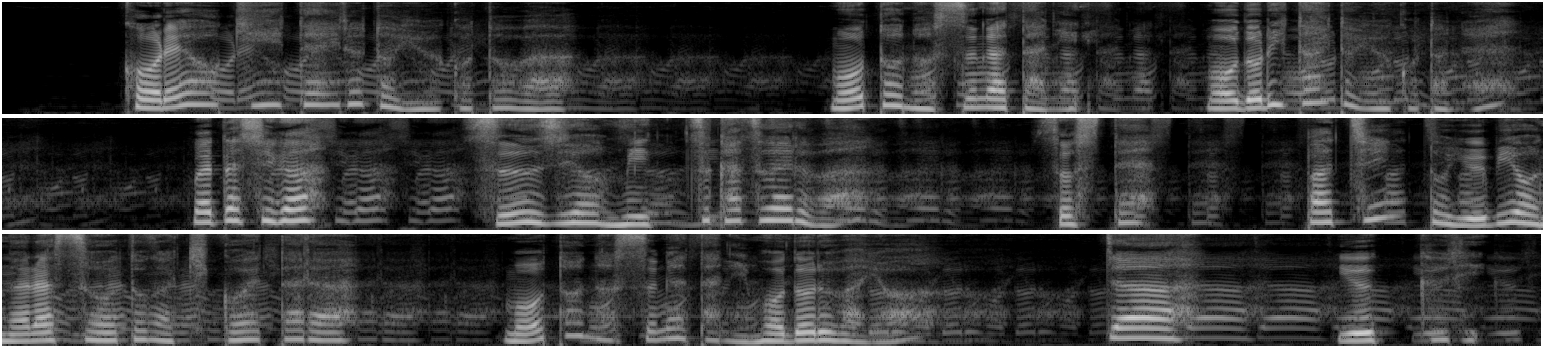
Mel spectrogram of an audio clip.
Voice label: 催眠解除, ASMR

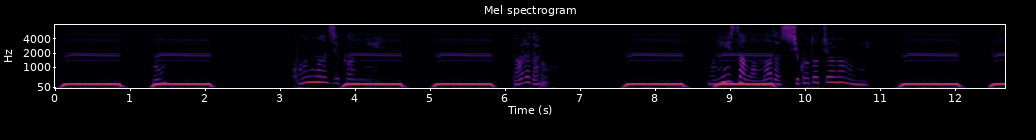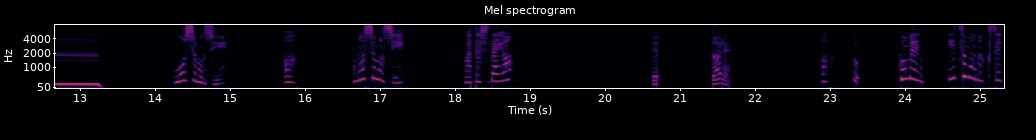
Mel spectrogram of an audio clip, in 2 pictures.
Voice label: 親戚のお姉さん, ASMR

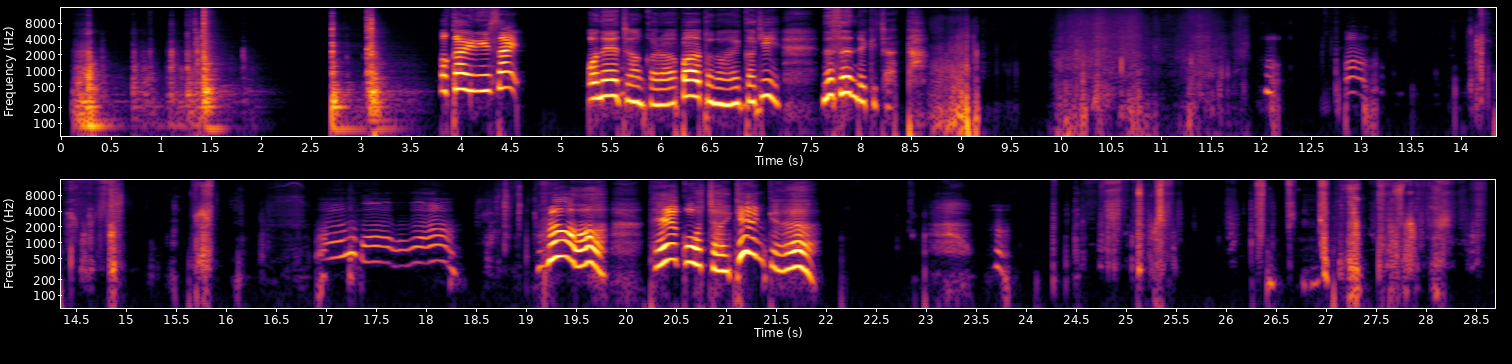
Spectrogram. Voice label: 広島弁; 玄関あけて９秒で即尺からのおねだりクパァ; 小悪魔NTR

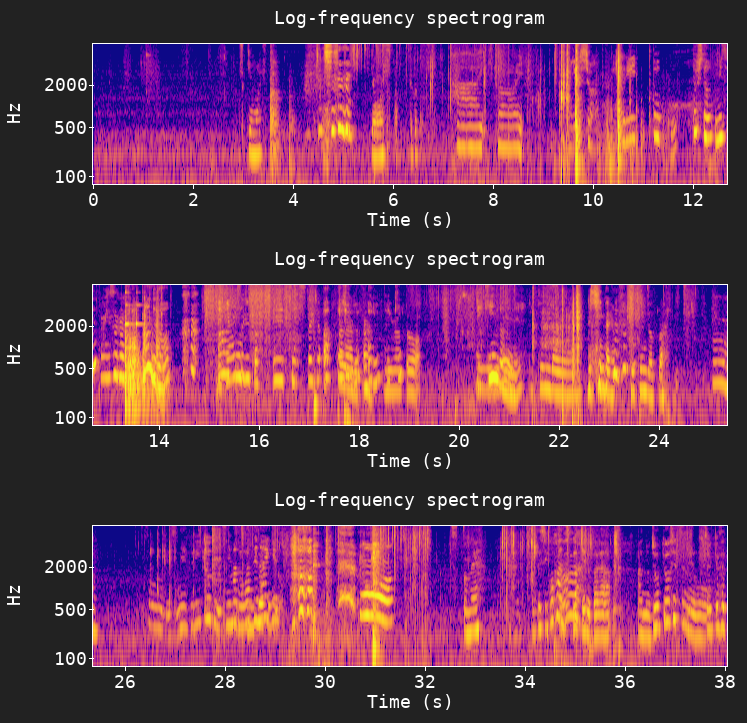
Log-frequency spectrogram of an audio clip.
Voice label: フリートーク, ASMR

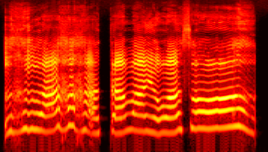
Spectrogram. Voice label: うわ～頭弱そう～, 罵倒

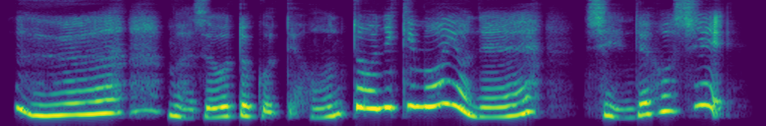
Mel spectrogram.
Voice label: 女の子 台詞

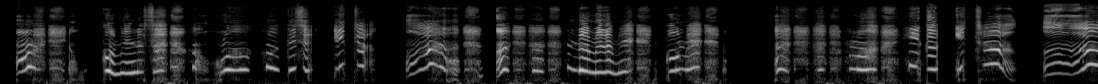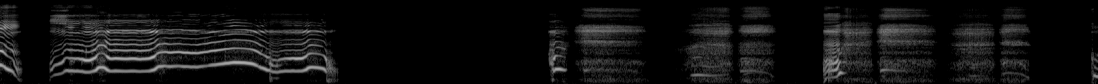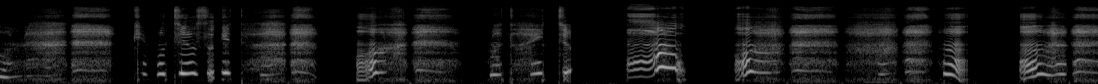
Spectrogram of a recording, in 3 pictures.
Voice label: 彼女とセックス後のお休みのやりとり（バイノーラルマイク収録 効果音なし）

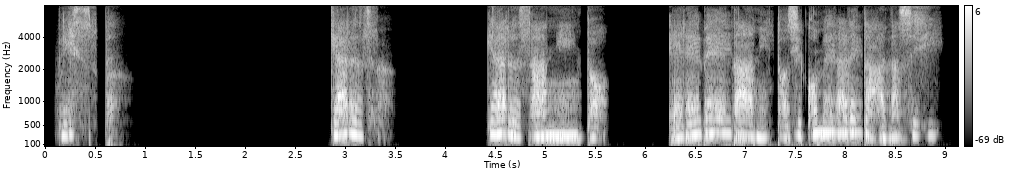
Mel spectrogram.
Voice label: タイトルコール, ASMR

